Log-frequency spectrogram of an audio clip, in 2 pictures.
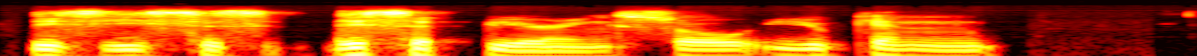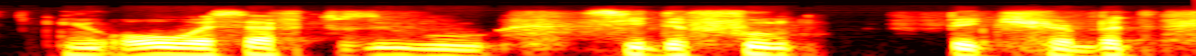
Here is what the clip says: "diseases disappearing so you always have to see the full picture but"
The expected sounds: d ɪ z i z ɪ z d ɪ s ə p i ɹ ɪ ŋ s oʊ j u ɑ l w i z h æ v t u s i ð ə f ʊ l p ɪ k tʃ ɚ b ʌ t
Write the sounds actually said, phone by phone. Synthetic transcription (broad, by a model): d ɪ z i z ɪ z d ɪ s ə p i ɹ ɪ ŋ s oʊ j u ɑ l w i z h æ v t u s i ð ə f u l p ɪ k tʃ ɚ b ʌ t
